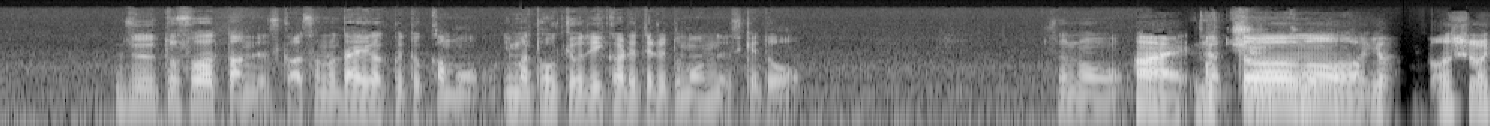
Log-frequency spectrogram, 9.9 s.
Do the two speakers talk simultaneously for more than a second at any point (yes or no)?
yes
